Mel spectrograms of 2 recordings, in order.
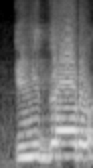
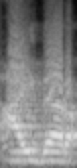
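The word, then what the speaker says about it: either: একটু খেয়াল করে দেখো ইদার অর অথবা আইদার অর আমরা যদি সেন্টেন্সে দেখি ইদার ডট ডট অর তারপরে যদি দেখি ইদারও বলতে পারো আইদারও বলতে পারো দুইটা প্রোনাউন্সিয়েশন করতে পারো এরপরে বলতে পারো নাইদার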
